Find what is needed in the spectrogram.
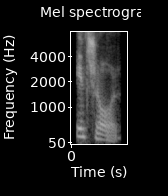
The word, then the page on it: inthrall: Indian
